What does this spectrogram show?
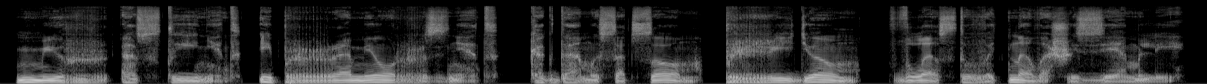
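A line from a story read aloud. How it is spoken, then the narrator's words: Wolf's growl. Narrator (Russian): прорычал волк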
